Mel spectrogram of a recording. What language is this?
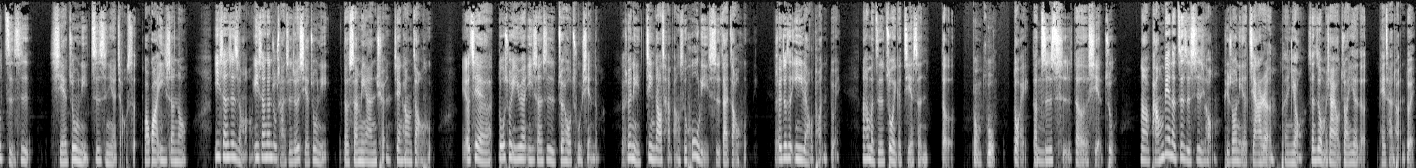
Chinese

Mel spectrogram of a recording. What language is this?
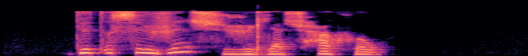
Kabardian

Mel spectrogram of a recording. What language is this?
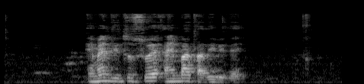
Basque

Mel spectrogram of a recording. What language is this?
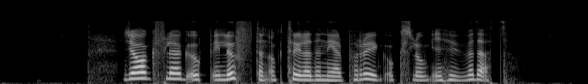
Swedish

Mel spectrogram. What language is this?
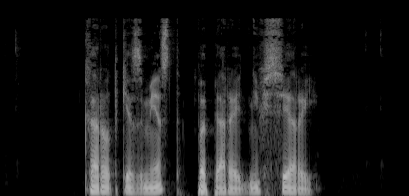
Belarusian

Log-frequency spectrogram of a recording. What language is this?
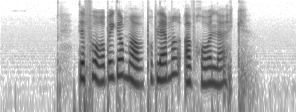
Norwegian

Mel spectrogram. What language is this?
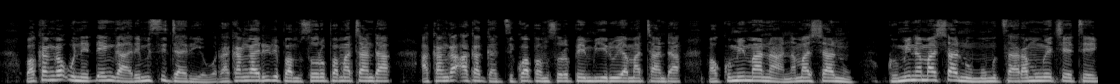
Shona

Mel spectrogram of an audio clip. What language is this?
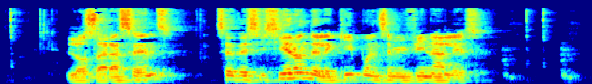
Spanish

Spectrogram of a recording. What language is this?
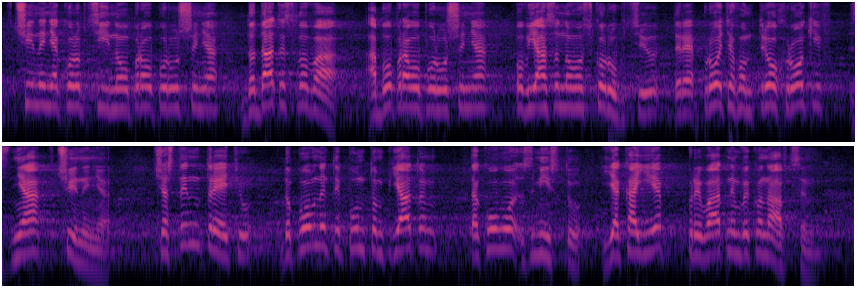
Ukrainian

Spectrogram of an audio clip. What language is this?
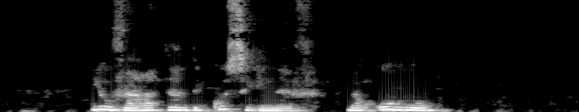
Kabyle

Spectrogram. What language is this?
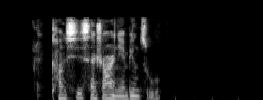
Chinese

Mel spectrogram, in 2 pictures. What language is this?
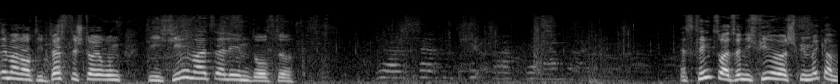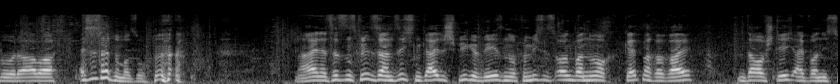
German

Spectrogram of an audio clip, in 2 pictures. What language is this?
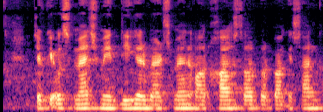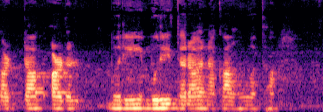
Urdu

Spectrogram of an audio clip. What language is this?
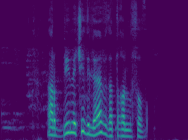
Kabyle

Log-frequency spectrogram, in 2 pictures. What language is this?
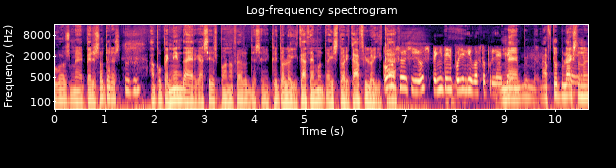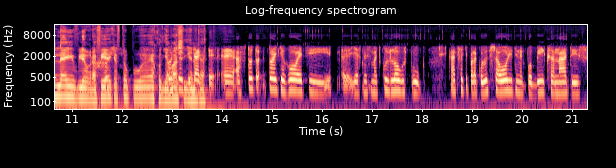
Greek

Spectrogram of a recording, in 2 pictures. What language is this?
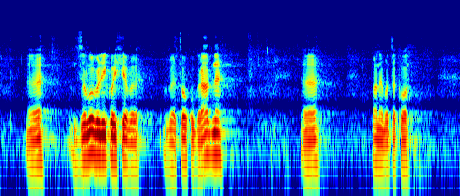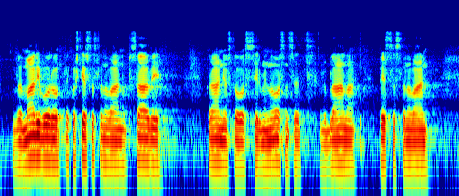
Slovenian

